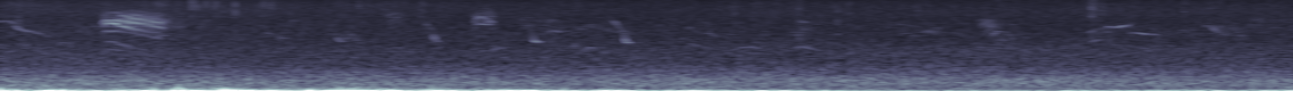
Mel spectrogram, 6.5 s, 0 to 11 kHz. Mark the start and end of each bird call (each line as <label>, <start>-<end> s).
Hawaii Amakihi (Chlorodrepanis virens), 0.5-0.9 s
Hawaii Amakihi (Chlorodrepanis virens), 2.4-2.5 s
